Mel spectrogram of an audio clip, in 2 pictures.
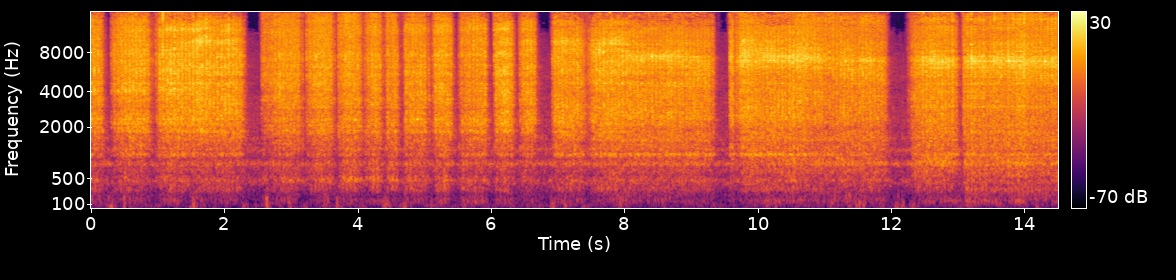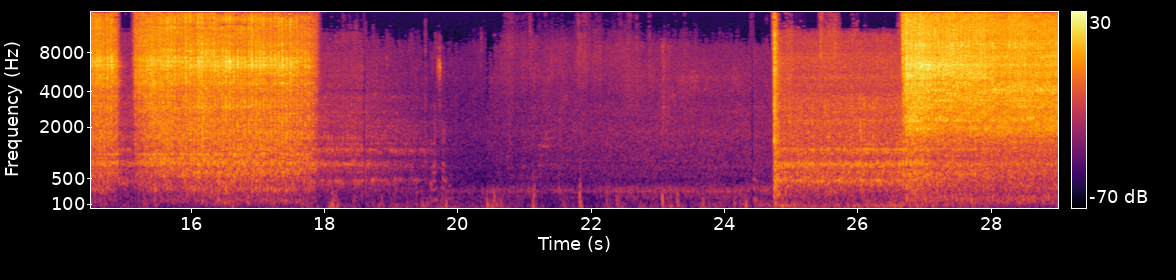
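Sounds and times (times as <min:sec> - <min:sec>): lathe tool scraping wood: 0:00.0 - 0:18.0, 0:26.7 - 0:29.0.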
